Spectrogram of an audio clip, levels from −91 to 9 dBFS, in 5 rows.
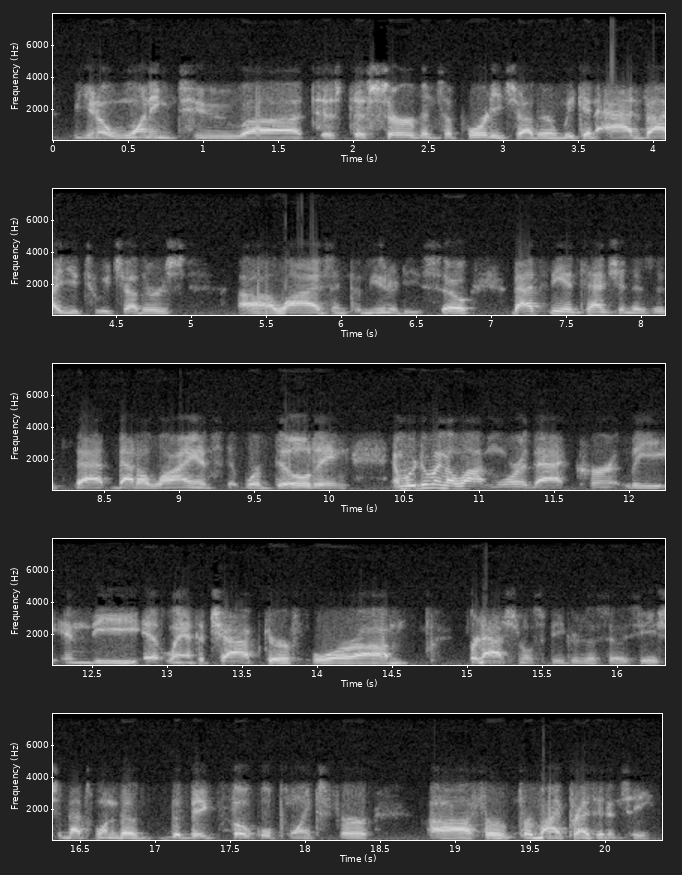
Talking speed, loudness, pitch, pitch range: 205 wpm, -15 LUFS, 115 Hz, 105-140 Hz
